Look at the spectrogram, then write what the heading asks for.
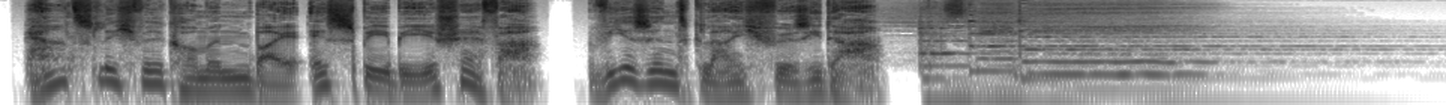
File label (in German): Ansage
